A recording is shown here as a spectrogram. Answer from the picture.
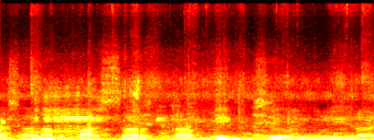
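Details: Goats at a crowded goat market in Semuli Raya, Lampung Utara, Indonesia; several wavering, nasal bleats overlap in quick succession while a man talks throughout and other crowd noise fills the background.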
